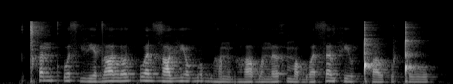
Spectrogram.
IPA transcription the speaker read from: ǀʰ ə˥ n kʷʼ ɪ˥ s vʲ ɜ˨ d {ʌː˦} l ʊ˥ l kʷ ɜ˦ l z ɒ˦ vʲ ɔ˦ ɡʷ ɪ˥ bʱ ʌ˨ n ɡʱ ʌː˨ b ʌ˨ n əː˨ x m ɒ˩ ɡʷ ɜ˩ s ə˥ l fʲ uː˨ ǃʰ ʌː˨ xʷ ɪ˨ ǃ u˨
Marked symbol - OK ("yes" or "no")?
yes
